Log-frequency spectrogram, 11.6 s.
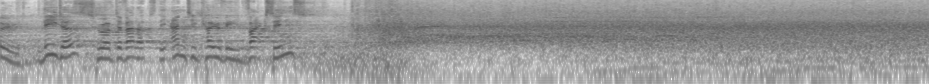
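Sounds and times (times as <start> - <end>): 
speech: 0.0 - 4.0
large audience ovation applause: 4.6 - 11.6.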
